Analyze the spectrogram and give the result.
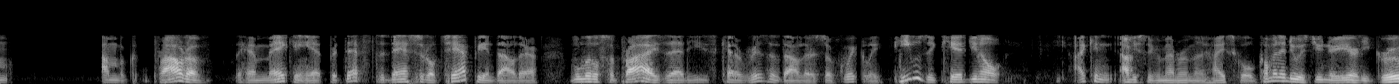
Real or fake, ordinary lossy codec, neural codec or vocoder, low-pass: fake; AAC, 16 kbps; codec, 24 kHz, 0.9 kbps, WavTokenizer, small release; 7.2 kHz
